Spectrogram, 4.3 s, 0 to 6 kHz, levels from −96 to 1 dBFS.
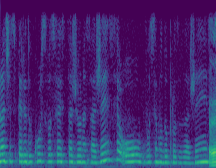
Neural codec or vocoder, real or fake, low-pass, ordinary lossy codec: none; real; 5.4 kHz; none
